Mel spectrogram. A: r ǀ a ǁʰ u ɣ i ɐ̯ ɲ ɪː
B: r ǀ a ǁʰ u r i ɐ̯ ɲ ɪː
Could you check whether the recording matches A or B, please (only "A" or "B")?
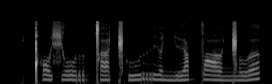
B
